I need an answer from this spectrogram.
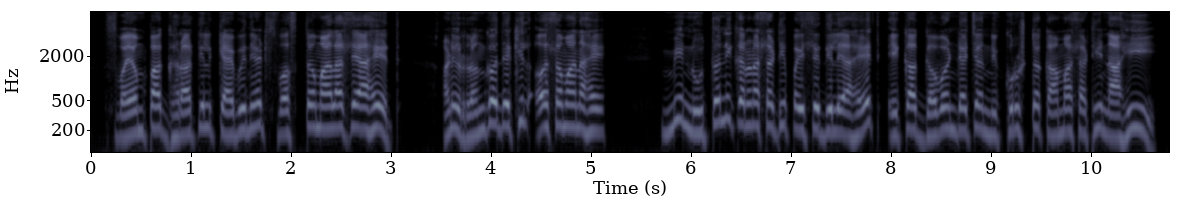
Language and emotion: Marathi, angry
